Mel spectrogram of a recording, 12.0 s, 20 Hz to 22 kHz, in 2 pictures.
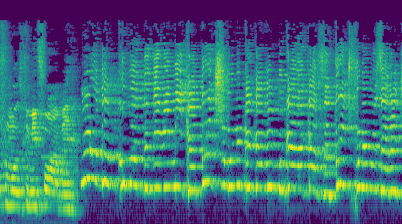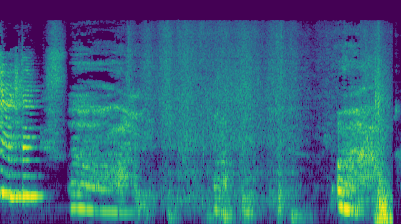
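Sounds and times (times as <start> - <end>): bedding rustling: 8.2 - 11.1
man grunting groans: 11.1 - 11.9.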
